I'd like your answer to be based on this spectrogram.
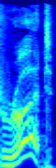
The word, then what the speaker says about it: Rutt: It's Rutt, rhymes with foot. – Oh, it's Rutt.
